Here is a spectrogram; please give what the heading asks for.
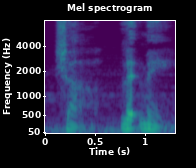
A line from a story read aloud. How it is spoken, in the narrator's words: Grandma said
